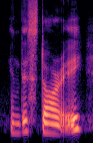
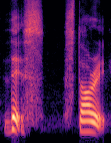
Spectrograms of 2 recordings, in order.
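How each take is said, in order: First: "In this story" with one shared S joining "this" and "story"; merged S sounds. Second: "this story" slow and louder, a break between the two S's; separate S sounds. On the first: Teacher shows two S's merged, linked pronunciation. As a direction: run "this" straight into "story" on a single S. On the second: Teacher takes the phrase apart, two separate S sounds. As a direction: say "this", then "story", each S on its own. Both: Shown as a demonstration. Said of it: "这两个S可以并在一起".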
